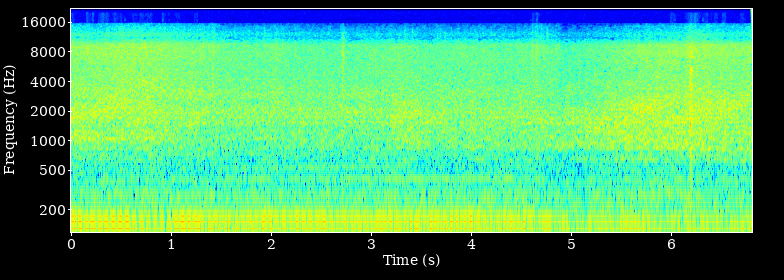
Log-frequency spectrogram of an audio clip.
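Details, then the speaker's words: 1971 Chevy Nova with LS swap running after installing a new Tanks Inc. EFI tank and 450 lph in-tank fuel pump replacing a loud external pump; steady even engine rumble, no pump whine or buzz audible, no leaks, quiet healthy fuel system. "Didn't see any leaks. I don't think I can hear the fuel pump at all. It's much quieter in here."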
